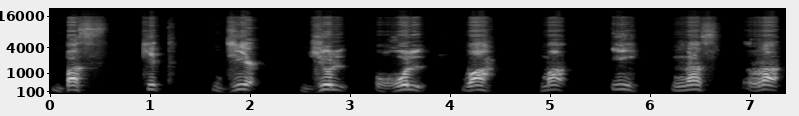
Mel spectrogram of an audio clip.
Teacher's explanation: जैसे ये यहाँ पर उसने टेस्ट कराया, यहाँ पे बस, कित, जी, जुल, गुल, वाह, मा, ई, नस, रा, यानी जहां जज़म वाले हर्फ को क्या करते, पिछले वाले हर्फ की हरकत से मिला के पढ़ते और आवाज एकदम रुक जाती, ठहर जाती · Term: साकिन हर्फ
